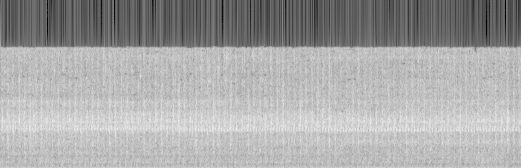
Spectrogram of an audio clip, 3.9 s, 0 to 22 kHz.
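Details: Audi 3.2 V6 at idle with ~20 codes incl. crank/cam correlation: loud fast clattering knock over steady idle; owner suspects timing chains, unconfirmed.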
